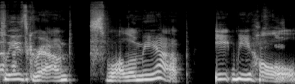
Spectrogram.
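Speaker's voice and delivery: mock mortified voice. Retelling how mom reacted to the catcaller: imitating a mortified mom. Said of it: "my mom is mortified as hell".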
